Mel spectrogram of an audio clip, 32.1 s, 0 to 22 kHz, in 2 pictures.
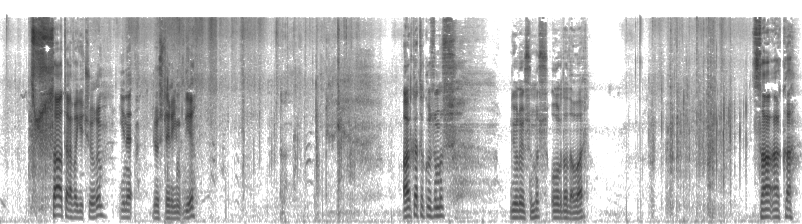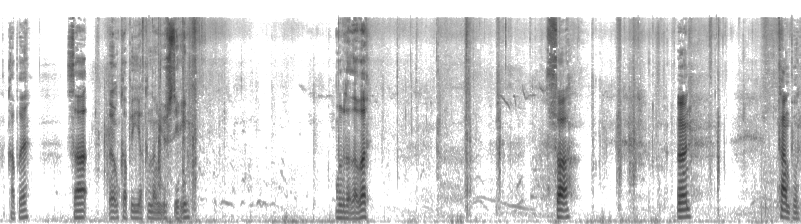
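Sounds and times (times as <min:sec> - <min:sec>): footsteps on gravel: 0:02.5 - 0:07.4, 0:12.6 - 0:15.2, 0:17.8 - 0:32.0.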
